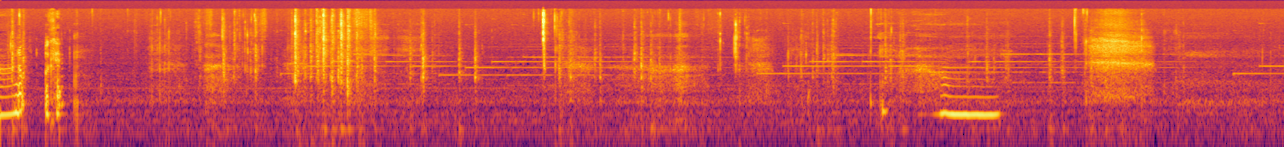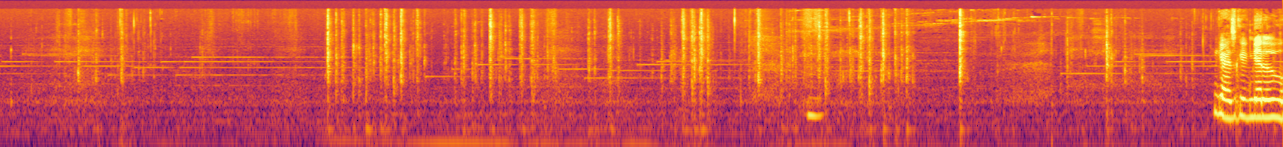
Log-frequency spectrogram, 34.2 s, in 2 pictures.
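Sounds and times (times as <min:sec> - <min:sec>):
speech: 0:00.2 - 0:01.0, 0:33.4 - 0:34.2
typing on a computer keyboard: 0:02.6 - 0:06.4, 0:07.3 - 0:09.0, 0:10.6 - 0:12.2, 0:12.9 - 0:14.4, 0:18.1 - 0:19.2, 0:21.4 - 0:30.1, 0:31.3 - 0:33.3.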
